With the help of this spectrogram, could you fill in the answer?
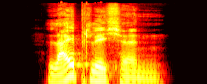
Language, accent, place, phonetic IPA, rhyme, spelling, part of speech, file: German, Germany, Berlin, [ˈlaɪ̯plɪçn̩], -aɪ̯plɪçn̩, leiblichen, adjective, De-leiblichen.ogg
- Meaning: inflection of leiblich: 1. strong genitive masculine/neuter singular 2. weak/mixed genitive/dative all-gender singular 3. strong/weak/mixed accusative masculine singular 4. strong dative plural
